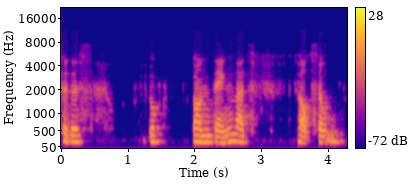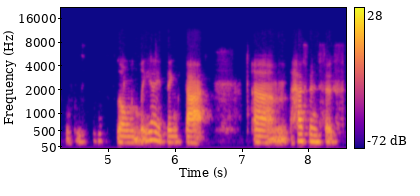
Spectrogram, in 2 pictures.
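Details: Adult woman who stutters and grew up covert about it, with part-word repetition; stuttering.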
